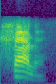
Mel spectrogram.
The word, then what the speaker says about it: salmon: You know, like you have a word like salmon. Well, it's not salmon because the L is silent.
